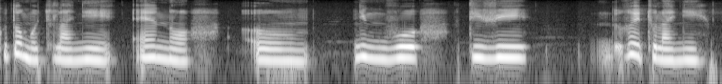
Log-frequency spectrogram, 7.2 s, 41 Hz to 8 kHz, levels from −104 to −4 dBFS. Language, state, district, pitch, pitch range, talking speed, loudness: Sumi, Nagaland, Kohima, 200 Hz, 185-215 Hz, 65 wpm, -15 LUFS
